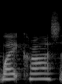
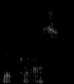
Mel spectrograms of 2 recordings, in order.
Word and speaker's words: Whitcross: I wrote Whitcross, but in the entire time I was saying it in my head, I pronounced it White Cross until like just now when I looked at it. And I was like, I'm almost 100% positive it's Whitcross. Because British.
